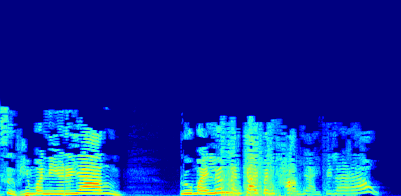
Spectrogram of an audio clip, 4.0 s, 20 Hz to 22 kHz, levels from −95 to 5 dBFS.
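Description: Throughout the speech the top end stops at 10 kHz, and sibilants and sustained vowels sound dull, smeared and fizzy. This is plainly audible AAC compression, likely AAC-LC at a low bitrate around 24 kbps, discarding and coarsely quantising high-frequency content.

From 2.21 s to 3.57 s an irregular burst of crackle and scratching breaks through. This is loose connector crackle: a worn or dirty contact repeatedly making and breaking, chopping the signal and adding pops when any DC is present on the line.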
